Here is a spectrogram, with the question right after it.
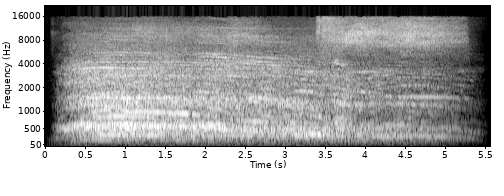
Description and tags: A large group of people booing.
